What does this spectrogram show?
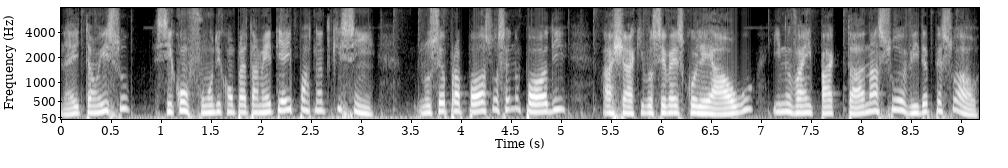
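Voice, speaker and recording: Music plays in the background as a man talks. His high-pitched voice has lively intonation. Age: 30s. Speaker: business consultant, co-host. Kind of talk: casual chat.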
